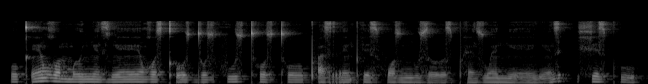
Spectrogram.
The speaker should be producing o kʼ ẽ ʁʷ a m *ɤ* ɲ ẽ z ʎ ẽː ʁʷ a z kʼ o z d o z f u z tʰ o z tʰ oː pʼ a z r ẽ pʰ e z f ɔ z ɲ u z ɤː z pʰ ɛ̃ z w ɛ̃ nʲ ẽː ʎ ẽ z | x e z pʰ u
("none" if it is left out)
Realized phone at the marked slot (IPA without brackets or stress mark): ɤ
